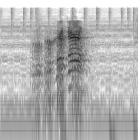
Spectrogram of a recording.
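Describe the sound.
A pig grunts and oinks in a short flurry of nasal, squealing bursts, followed by a couple of softer low grunts over a faint steady hum.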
